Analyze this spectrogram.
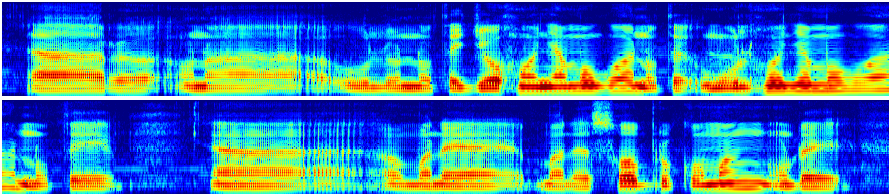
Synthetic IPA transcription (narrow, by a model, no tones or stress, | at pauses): aɾɔnaulnɔt̪ɛd͡ʒɔhɔɲamɔɡɔanɔt̪ɛʔumulɦɔɲamɔɡɔanɔt̪ɛ | manɛmanɛsɔbɾɔkɔmaŋɔ̰ɖɛ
